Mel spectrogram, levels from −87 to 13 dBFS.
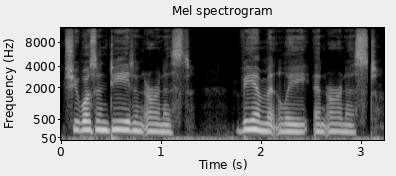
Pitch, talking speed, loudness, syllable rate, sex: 195 Hz, 130 wpm, -18 LUFS, 5.2 syllables/s, female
